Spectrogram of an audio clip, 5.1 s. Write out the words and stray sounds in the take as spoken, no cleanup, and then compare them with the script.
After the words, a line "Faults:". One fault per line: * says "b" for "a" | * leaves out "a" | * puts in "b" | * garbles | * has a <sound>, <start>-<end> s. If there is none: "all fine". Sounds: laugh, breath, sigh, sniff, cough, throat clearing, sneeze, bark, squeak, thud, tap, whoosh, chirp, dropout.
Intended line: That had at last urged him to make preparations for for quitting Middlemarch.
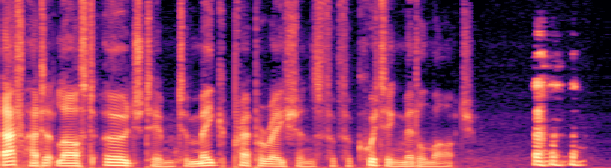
That had at last urged him to make preparations for for quitting Middlemarch.
Faults:
* has a laugh, 4.5-4.9 s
